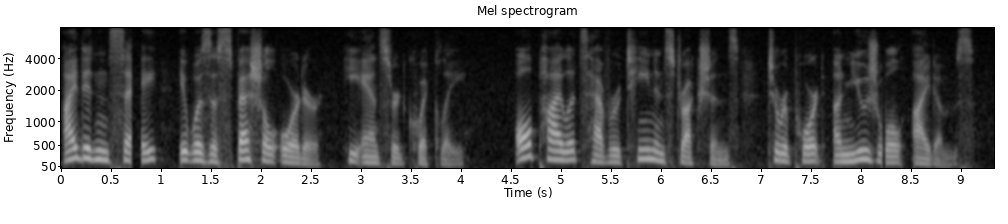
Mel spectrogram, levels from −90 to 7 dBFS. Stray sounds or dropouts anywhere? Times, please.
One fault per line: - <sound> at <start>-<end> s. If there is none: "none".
- dropout at 0.7-0.8 s
- dropout at 8.2-8.3 s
